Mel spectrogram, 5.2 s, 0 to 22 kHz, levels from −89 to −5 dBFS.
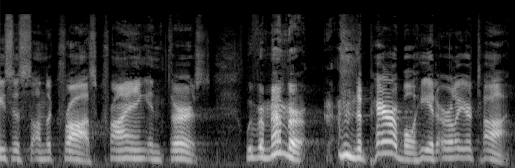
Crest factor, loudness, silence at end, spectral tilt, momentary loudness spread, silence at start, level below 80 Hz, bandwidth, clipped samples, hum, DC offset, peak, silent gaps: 20 dB; -26 LUFS; 0.1 s; -4.5 dB/octave; 14 LU; 0 s; -64 dBFS; 16.5 kHz; under 0.1%; none; under 0.1%; -6 dBFS; none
